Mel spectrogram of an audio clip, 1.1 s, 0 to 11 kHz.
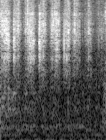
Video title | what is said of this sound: Embellissement #1 Fleurs filtre à café et aquarelle (sans dies) | Ça craque. Le papier est totalement sec.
